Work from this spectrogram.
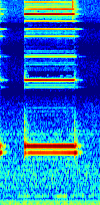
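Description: A US emergency alert test tone rings out from a phone, a single sustained beep lasting about a second, with fainter background noise on either side.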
